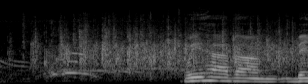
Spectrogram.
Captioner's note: audience applauding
